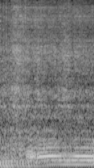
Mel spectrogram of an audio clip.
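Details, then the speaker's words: Small single-cylinder engine with a new carb and airbox that wouldn't start because low oil tripped the low-oil sensor; after topping up the oil it starts on one pull and settles into a steady putter, with a little smoke. "One pull. Starts great. Little bit of smoke, but boy, this thing was handy."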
